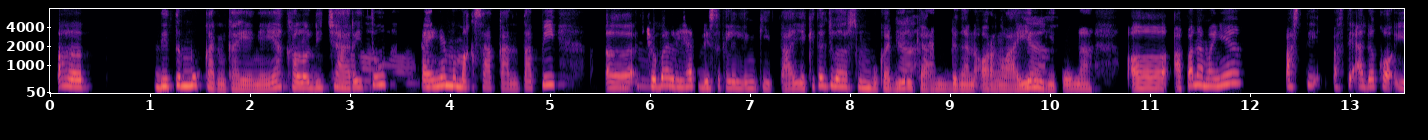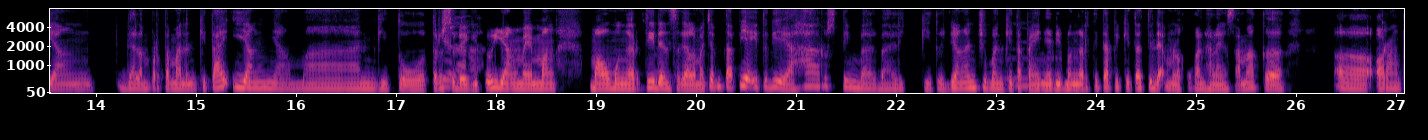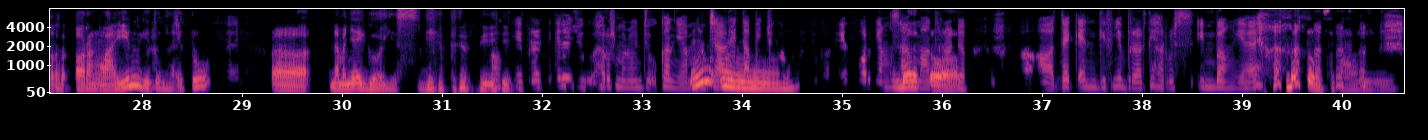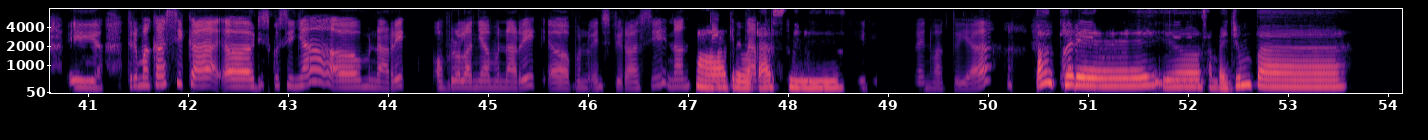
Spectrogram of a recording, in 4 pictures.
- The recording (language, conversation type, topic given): Indonesian, podcast, Momen apa yang membuat kamu sadar siapa teman sejati kamu?
- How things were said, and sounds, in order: distorted speech; laughing while speaking: "gitu sih"; other background noise; in English: "effort"; in English: "take and give-nya"; laugh; laugh; drawn out: "Mari"; drawn out: "jumpa"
